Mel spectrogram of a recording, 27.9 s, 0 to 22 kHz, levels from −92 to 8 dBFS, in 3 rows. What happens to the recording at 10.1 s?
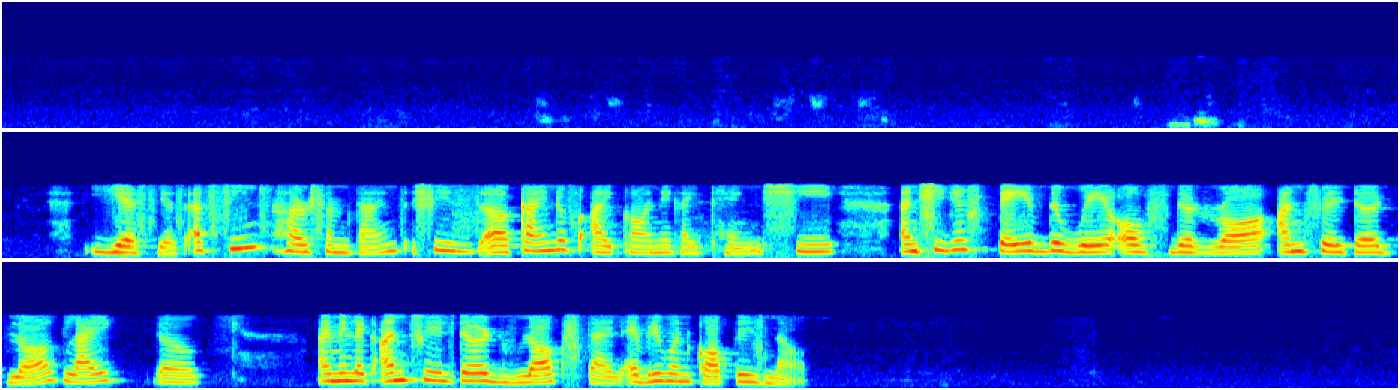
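Aliasing is present at 10.1 s, as it is for the whole clip. The speech sounds as if it was resampled from a high rate down to something like 8 kHz with no low-pass filter first, so energy above 4 kHz mirrors back below that line onto unrelated frequencies. Sibilants come out gritty and metallic, the spectrum runs right up to the 4 kHz edge, and the folded energy sits roughly 25 dB below the speech itself.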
